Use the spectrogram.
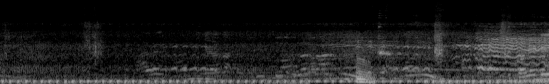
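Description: Kathiawadi goats bleat repeatedly against a steady engine rumble, several wavering calls overlapping near and farther off, with people talking in the background.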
